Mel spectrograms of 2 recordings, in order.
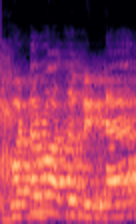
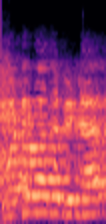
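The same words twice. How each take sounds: First: It is said a little faster. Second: It is said faster still.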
